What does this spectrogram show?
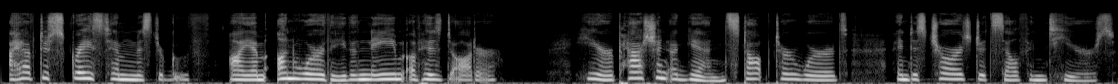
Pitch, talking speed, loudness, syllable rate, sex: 225 Hz, 130 wpm, -17 LUFS, 3.9 syllables/s, female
